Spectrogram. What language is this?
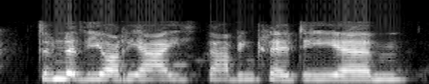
Welsh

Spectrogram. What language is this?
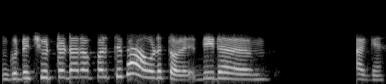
Odia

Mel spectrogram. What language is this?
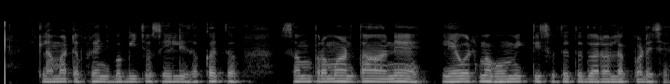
Gujarati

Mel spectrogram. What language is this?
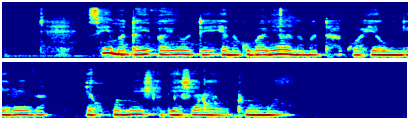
Swahili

